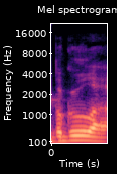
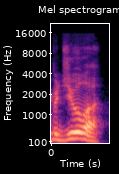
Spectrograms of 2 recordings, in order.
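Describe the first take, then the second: First: The middle consonant is a hard G sound. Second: The middle consonant is a soft J sound. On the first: The speaker calls it right. "but it's really a G" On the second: The speaker calls it wrong. "I keep saying it with a J"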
